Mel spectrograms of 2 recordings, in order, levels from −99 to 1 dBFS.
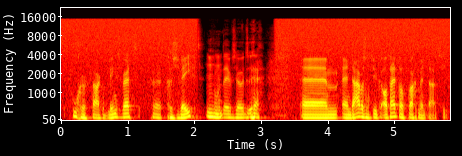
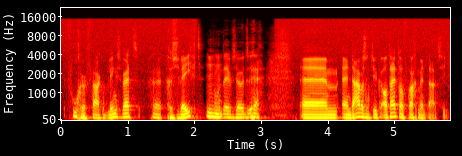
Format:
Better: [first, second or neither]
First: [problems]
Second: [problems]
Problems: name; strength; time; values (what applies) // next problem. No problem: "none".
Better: second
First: hiss; loud; until 2 s and from 3 s on; 9 dB below the speech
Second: hiss; faint; until 2 s and from 3 s on; 20 dB below the speech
